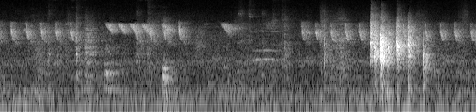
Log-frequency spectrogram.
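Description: A small bird chirping in quick runs of short, high, falling notes, about five a second, broken by pauses. About three-quarters of the way in comes a louder burst of rough noise lasting about a second.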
